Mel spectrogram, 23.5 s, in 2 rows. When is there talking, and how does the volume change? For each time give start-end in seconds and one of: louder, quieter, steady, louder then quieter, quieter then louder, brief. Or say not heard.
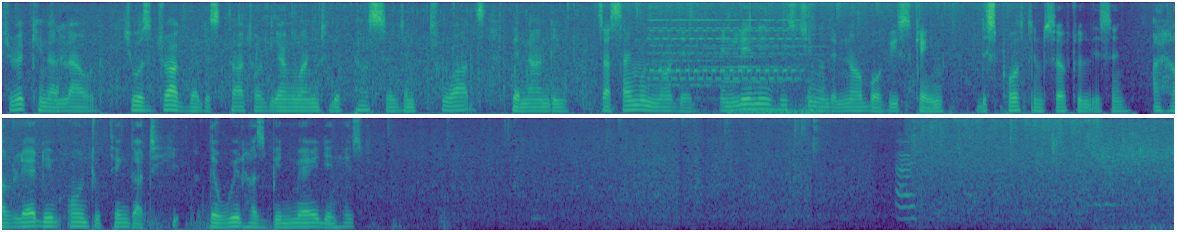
0.0-15.3 steady.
